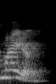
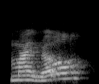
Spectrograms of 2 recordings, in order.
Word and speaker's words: Miro: Okay, the next one, we have Miro. Miro, however you prefer to pronounce it, is a very interactive tool, software, well, website, to be honest, that everyone can be connected.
